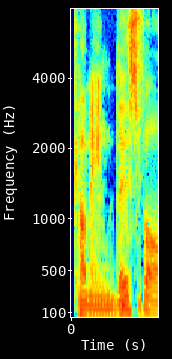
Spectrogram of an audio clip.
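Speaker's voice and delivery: slow, drawn-out American trailer announcer; movie trailer voice. Acted. Reminding co-host of the forgotten trailer voice, slow movie-trailer voiceover. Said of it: "You forgot the movie trailer voice".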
